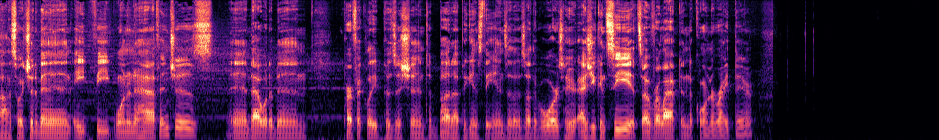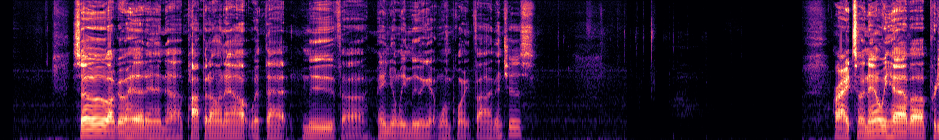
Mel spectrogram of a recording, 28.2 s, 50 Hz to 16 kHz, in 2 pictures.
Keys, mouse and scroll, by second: 0.6-1.5 scroll up 4, 2.3 middle click, 2.4-2.9 scroll up 4, 3.1-3.9 scroll down 4, 3.9 click, 4.2 scroll, 6.7 middle click, 10.8 middle click, 12.1 m, 21.8 click, 22.5-24.8 typing, 25.0 Return, 26.1 ctrl+shift+r, 26.1 middle click, 26.1 scroll, 28.0-28.1 scroll.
